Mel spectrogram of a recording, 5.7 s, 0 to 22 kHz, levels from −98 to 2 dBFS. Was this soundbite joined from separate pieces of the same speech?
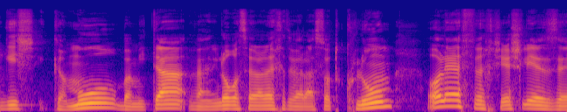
no; 0 cuts

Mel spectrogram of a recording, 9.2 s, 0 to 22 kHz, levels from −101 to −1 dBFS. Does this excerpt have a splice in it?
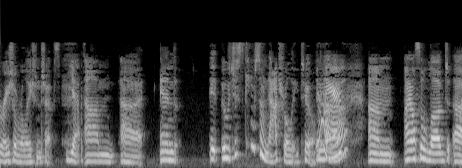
yes; 2 cuts; at 1.7 s, 6.3 s

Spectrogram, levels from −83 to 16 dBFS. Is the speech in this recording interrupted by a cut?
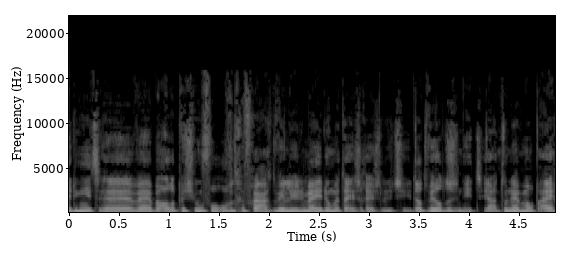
yes; 1 cut; at 1.7 s

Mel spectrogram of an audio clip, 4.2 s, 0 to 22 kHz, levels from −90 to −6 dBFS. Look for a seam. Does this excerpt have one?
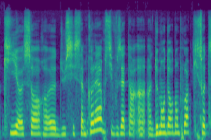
yes; 1 cut; at 2.0 s

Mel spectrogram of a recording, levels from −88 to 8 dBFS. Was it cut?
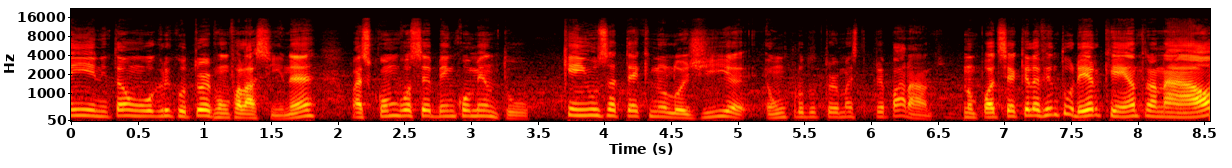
yes; 2 cuts; at 1.1 s, 6.7 s

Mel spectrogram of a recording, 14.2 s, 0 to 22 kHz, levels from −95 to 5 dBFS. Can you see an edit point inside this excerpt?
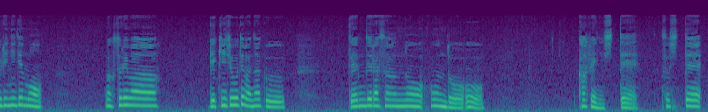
no; 0 cuts

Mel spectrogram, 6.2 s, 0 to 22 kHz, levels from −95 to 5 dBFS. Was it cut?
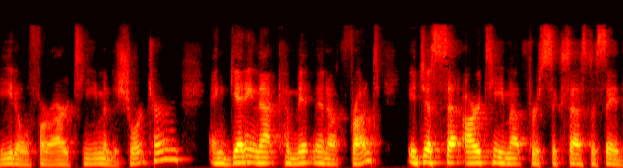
no; 0 cuts

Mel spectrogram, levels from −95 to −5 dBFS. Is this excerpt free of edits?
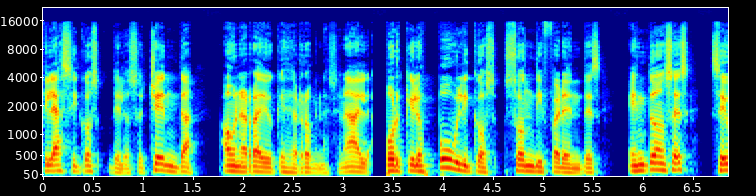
no; 1 cut; at 3.3 s

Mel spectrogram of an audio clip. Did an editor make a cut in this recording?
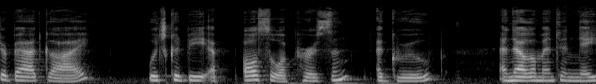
no; 0 cuts

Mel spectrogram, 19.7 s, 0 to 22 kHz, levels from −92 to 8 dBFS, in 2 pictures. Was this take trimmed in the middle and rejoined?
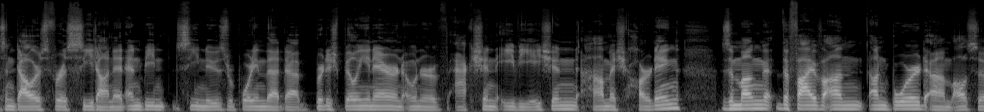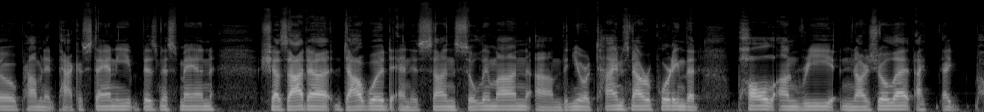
yes; 1 cut; at 1.2 s

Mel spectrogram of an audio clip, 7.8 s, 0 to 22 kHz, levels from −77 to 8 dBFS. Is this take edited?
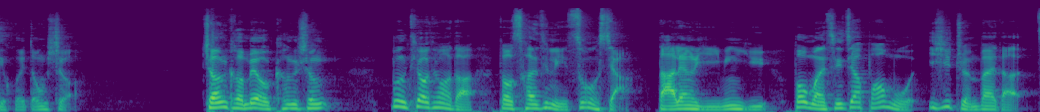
yes; 2 cuts; at 2.9 s, 4.8 s

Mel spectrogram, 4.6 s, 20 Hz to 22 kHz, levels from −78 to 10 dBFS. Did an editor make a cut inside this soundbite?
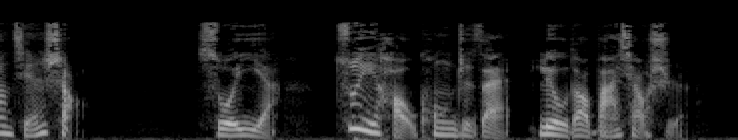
no; 0 cuts

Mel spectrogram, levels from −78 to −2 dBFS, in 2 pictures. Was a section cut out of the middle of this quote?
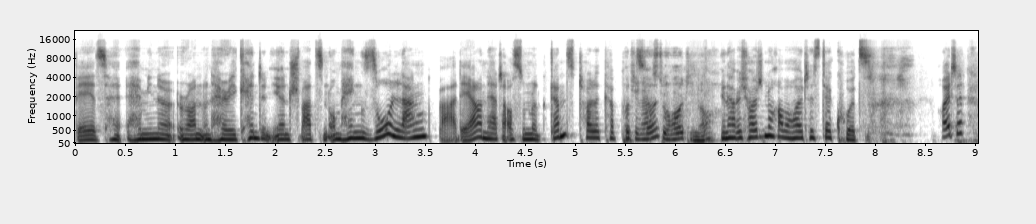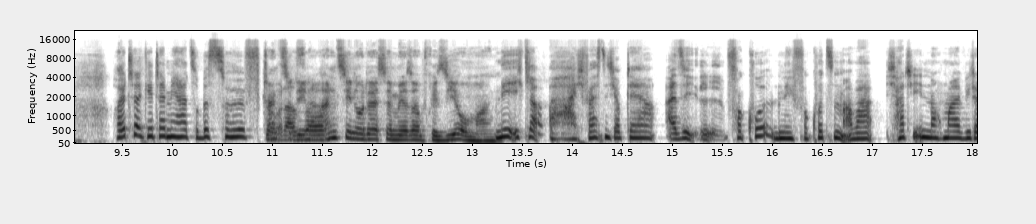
no; 0 cuts

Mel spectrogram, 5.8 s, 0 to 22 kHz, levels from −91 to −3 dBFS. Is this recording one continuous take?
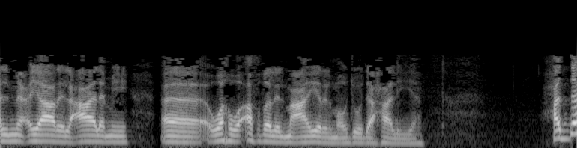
yes; 0 cuts

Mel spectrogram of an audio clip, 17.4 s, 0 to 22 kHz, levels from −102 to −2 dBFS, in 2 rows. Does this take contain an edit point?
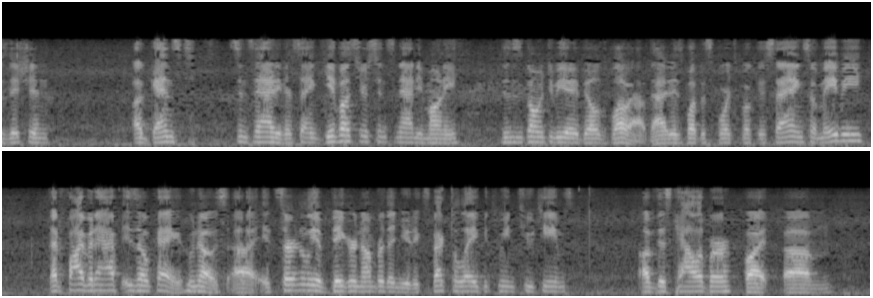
no; 0 cuts

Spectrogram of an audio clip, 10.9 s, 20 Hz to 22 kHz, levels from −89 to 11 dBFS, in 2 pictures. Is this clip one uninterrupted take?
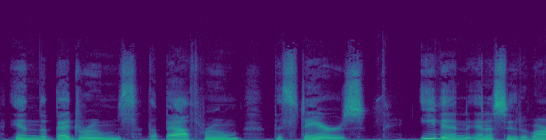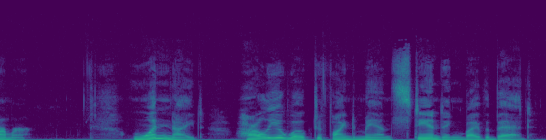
yes; 0 cuts

